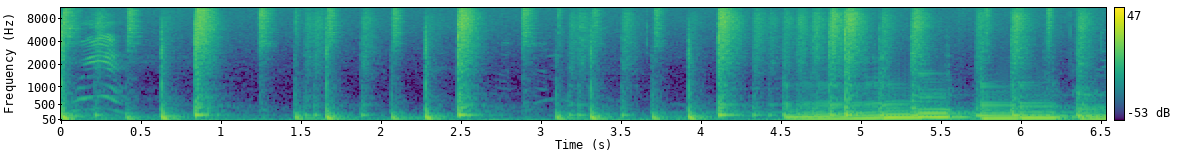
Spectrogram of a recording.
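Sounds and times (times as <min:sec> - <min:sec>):
73 bpm rock drum loop in A key: 0:00.0 - 0:06.5.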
